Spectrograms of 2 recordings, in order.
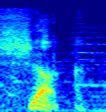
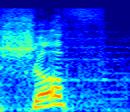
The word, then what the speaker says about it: Shough: You say it Shuck. I was like, is it Shuff or Show?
